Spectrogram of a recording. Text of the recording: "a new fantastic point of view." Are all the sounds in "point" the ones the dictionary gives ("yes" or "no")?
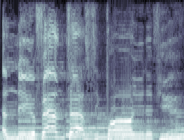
no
